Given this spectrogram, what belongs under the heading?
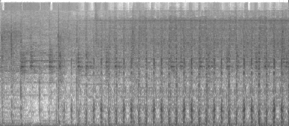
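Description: A helicopter's rotor beats in a steady rapid thumping, loud and continuous, growing slightly stronger toward the end.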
